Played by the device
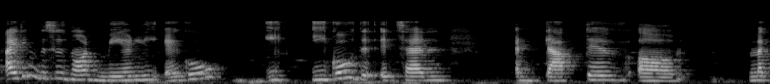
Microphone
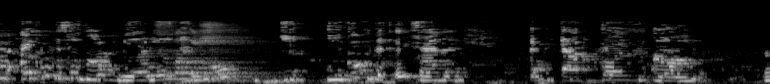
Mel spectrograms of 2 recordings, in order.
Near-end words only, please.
superficial,

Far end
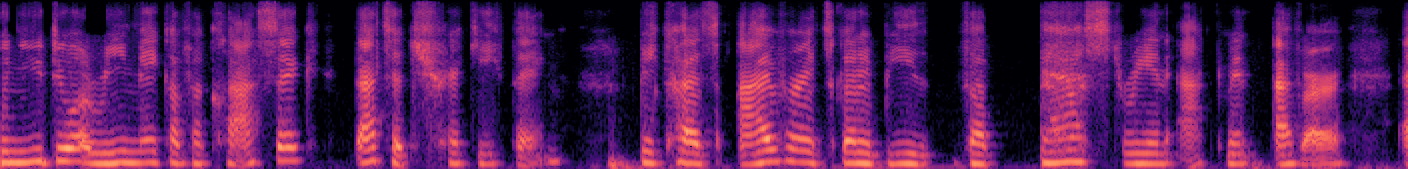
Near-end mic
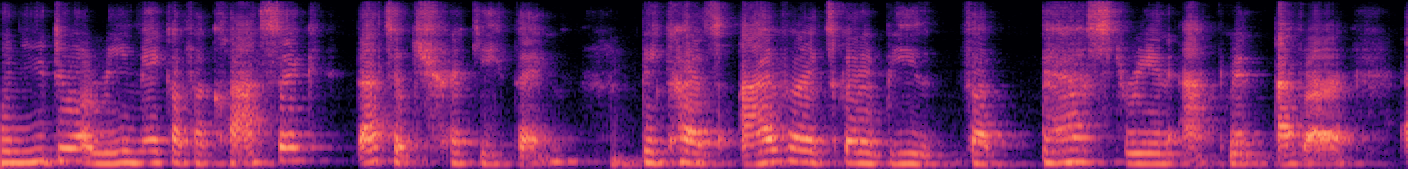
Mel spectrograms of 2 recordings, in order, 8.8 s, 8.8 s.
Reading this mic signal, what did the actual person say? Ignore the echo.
none

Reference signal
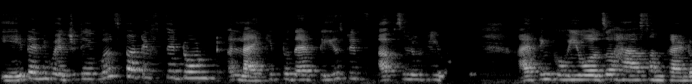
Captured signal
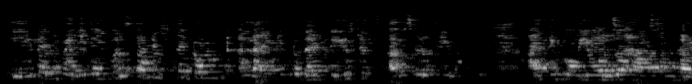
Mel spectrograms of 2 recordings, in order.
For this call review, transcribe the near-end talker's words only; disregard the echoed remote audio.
none

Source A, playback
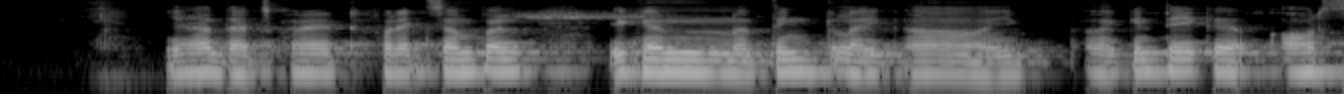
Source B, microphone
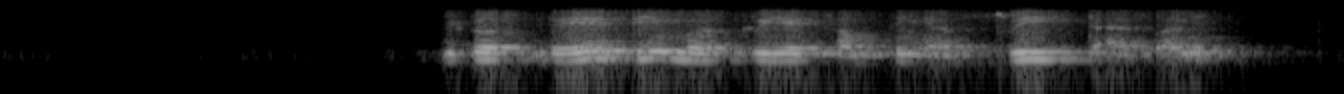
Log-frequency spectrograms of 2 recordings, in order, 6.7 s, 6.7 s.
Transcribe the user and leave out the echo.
because their teamwork creates something as sweet as honey.

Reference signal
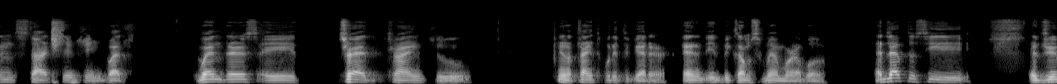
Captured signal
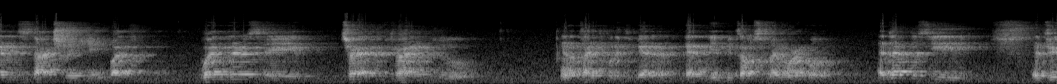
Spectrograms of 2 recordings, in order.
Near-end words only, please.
none

